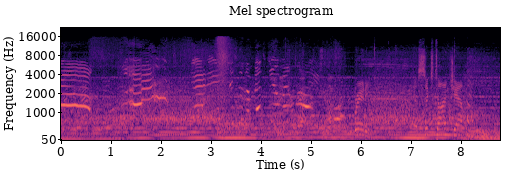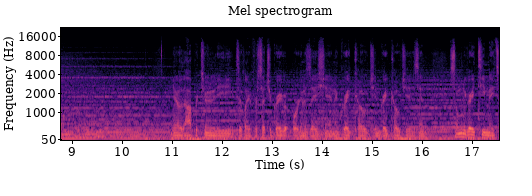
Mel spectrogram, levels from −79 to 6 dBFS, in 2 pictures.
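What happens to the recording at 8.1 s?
At 8.11 s there is a brief burst of damaged data in a compressed stream. It lasts under 20 ms. Part of the encoded data at that point is wrong. The bytes may have been lost, zeroed or overwritten. The decoder cannot read those frames properly. It loses its place and hunts for the next valid frame header. What reaches the ear is a short, sharp chirp or blip cutting into the sound.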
